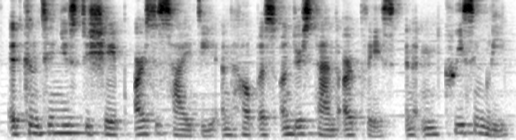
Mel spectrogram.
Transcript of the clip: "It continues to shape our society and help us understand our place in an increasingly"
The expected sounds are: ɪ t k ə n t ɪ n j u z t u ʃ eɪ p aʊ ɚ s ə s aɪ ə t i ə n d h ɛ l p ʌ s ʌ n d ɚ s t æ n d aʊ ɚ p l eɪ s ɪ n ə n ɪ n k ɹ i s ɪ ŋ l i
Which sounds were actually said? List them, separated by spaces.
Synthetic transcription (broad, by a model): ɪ t k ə n t ɪ n j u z t u ʃ eɪ p aʊ ɚ s ə s aɪ ə t i ə n d h ɛ l p ʌ s ʌ n d ɚ s t æ n d aʊ ɚ p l eɪ ɪ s ə n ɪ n k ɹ i s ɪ ŋ l i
